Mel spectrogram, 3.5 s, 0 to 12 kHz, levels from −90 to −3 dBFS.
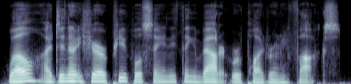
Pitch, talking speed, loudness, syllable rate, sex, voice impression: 110 Hz, 240 wpm, -20 LUFS, 6.2 syllables/s, male, masculine, adult-like, slightly cool, slightly refreshing, sincere, friendly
